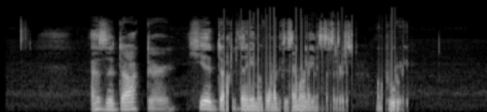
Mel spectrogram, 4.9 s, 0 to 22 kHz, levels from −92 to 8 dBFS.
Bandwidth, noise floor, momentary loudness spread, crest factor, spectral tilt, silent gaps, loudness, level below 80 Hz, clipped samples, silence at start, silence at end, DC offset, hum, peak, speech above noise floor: 16 kHz; -63 dBFS; 14 LU; 22 dB; -4.5 dB/octave; none; -23 LUFS; -50 dBFS; under 0.1%; 0.9 s; 0.85 s; under 0.1%; none; -2 dBFS; 41 dB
